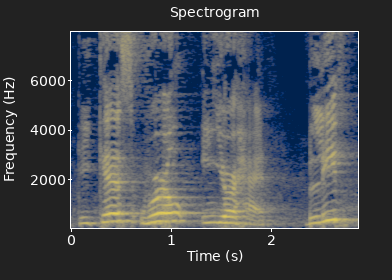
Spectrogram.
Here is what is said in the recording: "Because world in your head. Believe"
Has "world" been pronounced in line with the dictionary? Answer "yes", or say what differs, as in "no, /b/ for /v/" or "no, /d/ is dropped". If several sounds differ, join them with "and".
no, /d/ is dropped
